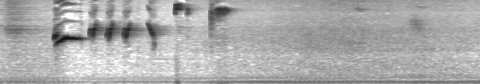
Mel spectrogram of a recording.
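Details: Orange-headed thrush singing 'ngeplong' style: one loud whistle followed by four quick bouncing whistled notes and a couple of high squeaks, then a low rumbling background for the remaining seconds.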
